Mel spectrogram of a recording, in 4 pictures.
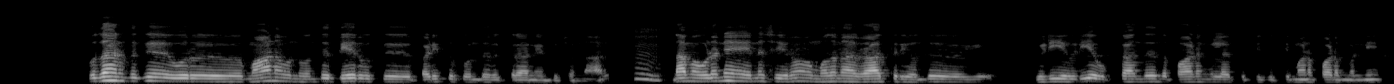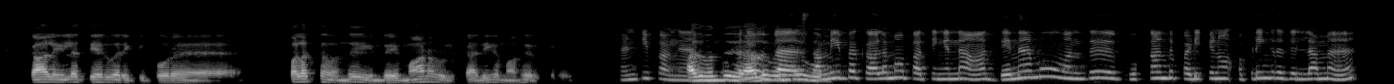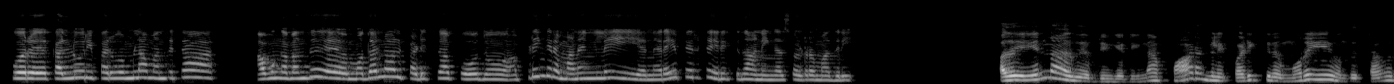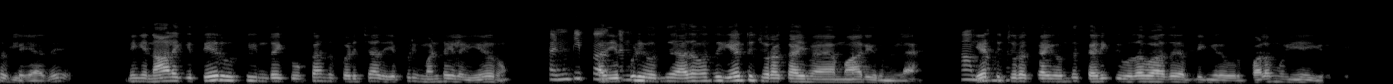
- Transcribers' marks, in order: drawn out: "ஒரு"; other noise; drawn out: "போற"
- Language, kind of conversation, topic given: Tamil, podcast, பாடங்களை நன்றாக நினைவில் வைப்பது எப்படி?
